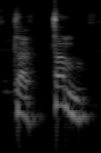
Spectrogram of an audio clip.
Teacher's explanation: the first syllable is unstressed, the second syllable is stressed. So tatam. The second syllable should receive the stress, the accent. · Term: iamb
